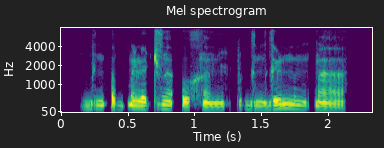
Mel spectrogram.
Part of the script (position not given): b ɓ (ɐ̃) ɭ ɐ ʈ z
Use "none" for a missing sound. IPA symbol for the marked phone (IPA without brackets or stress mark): ɐ̃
